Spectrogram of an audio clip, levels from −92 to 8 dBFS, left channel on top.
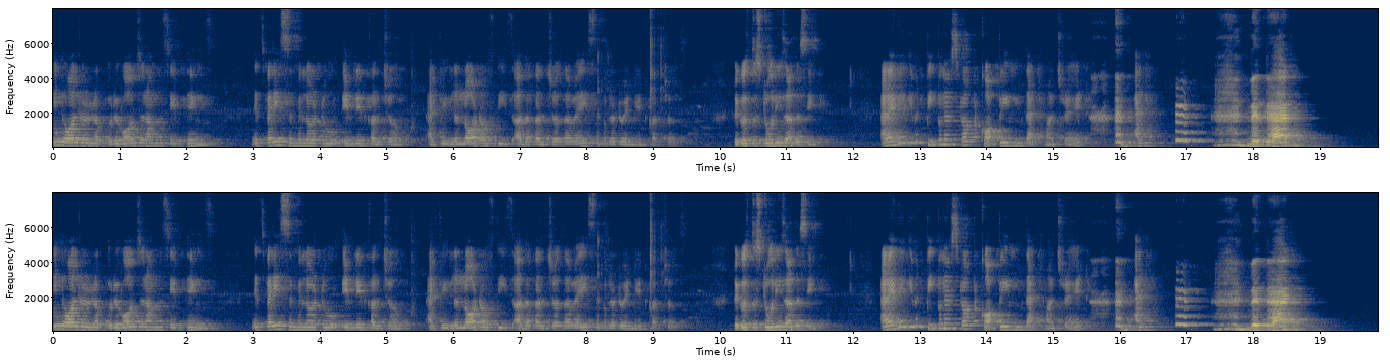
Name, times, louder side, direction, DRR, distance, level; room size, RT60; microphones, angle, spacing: voice 1, 0.0-2.3 3.0-5.2 5.6-9.4 10.2-11.5 12.4-15.5 16.2-16.5, right 2 dB, 10° right, 4 dB, 1.2 m, -32 dB
voice 2, 15.5-16.1 16.8-17.1 17.4-18.7, equal, 50° left, 5 dB, 3.1 m, -22 dB
26.5 x 19.5 x 5.6 m, 0.91 s
head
